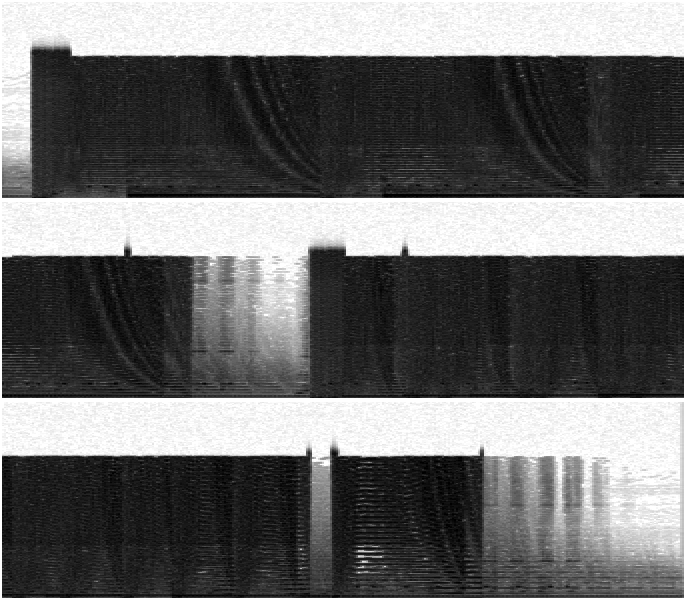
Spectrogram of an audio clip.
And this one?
Horribly distorted horn sound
